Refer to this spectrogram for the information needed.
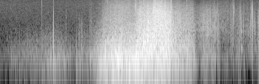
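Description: A single loud, rolling rumble lasting about a second, with faint gurgles around it; stomach growling from hunger.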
